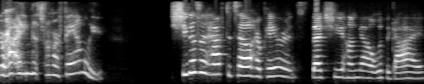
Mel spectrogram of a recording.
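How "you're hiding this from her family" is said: heated, accusing, high, angry yell. Retelling a contestant who loses his temper: imitating someone yelling. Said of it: "starts yelling".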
